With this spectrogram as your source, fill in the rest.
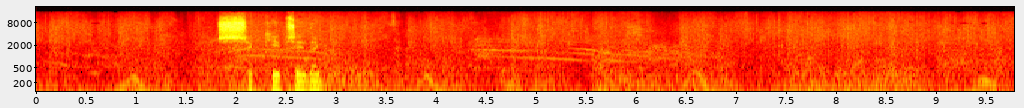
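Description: Spell effects whoosh and crackle during a game battle.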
